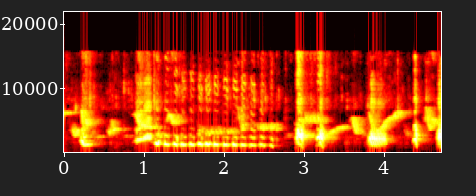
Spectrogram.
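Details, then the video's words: Varied chattering song of a Chestnut-rumped babbler, described as endemic to Sumatra: a short note, then a long, rapid, slightly descending trill of even notes, ending in harsh, broken calls. "TEPUS TUNGGIR MERAH GACOR VARIASI"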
